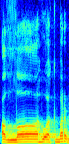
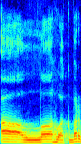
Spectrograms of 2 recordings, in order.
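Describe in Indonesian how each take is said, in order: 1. Vokal pendek tetap dibaca pendek. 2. Vokal pendek dipanjangkan.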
